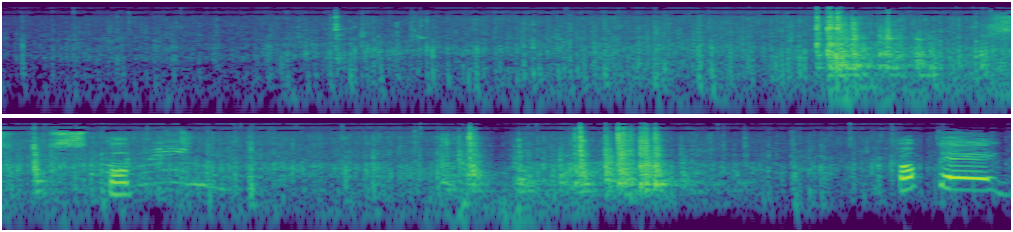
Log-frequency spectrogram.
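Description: Steady rain falling on pavement, with clattering knocks from the green metal gate being closed and handled about four seconds in and again around seven to eight seconds.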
